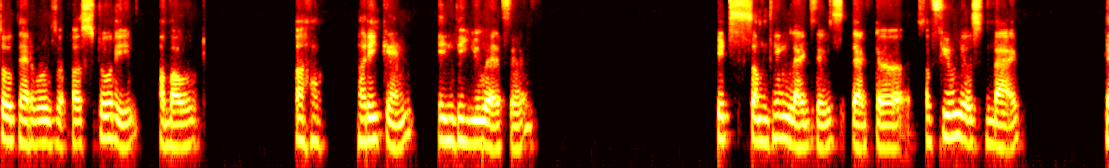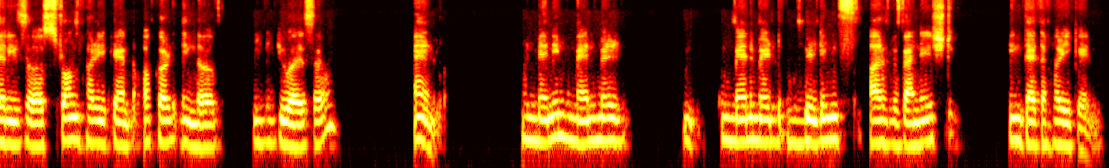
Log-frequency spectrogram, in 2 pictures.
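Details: Person who stammers, deliberately practising voluntary stammering with high-frequency light bouncing on the first sounds of words; stuttering (voluntary stammering).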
